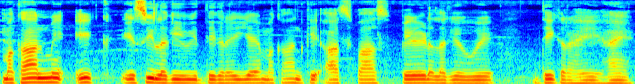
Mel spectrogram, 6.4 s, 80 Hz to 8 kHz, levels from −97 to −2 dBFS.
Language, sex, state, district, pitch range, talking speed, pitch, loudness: Hindi, male, Uttar Pradesh, Saharanpur, 120-135 Hz, 170 wpm, 130 Hz, -20 LUFS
